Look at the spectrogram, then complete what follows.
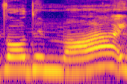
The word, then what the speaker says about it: Voldemort: for Draco Malfur, Lord Voldemort is spelled the same, but it's Lord Voldemort. You don't really pronounce the T at the end of it.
